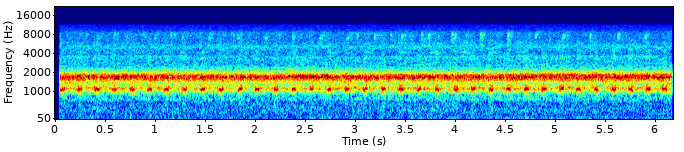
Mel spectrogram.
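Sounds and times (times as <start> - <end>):
thirteen-year periodical cicada droning buzz: 0.0 - 6.1.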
